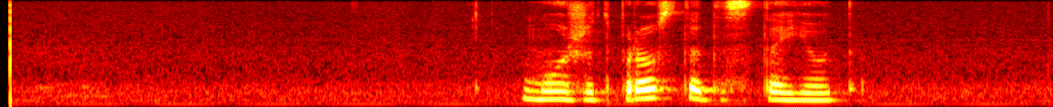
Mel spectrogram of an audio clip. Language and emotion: Russian, neutral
